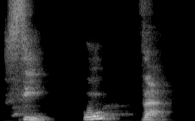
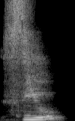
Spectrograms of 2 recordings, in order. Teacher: vean cómo la i y la u se pegan en una sola sílaba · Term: diptongos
